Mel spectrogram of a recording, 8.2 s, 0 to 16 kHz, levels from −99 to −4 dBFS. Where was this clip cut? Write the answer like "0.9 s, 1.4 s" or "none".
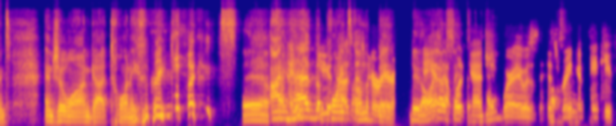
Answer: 3.6 s, 5.3 s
